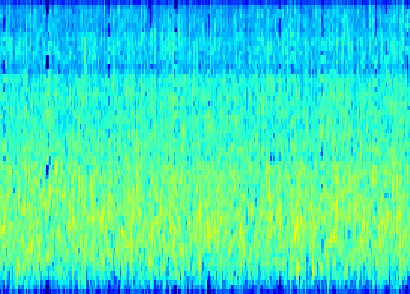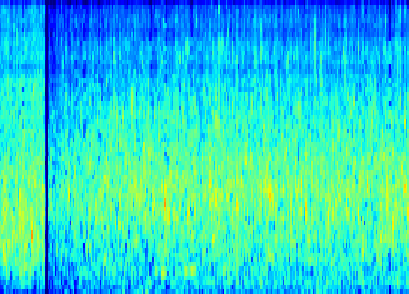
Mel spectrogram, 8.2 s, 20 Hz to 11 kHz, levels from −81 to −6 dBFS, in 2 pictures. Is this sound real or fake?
real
